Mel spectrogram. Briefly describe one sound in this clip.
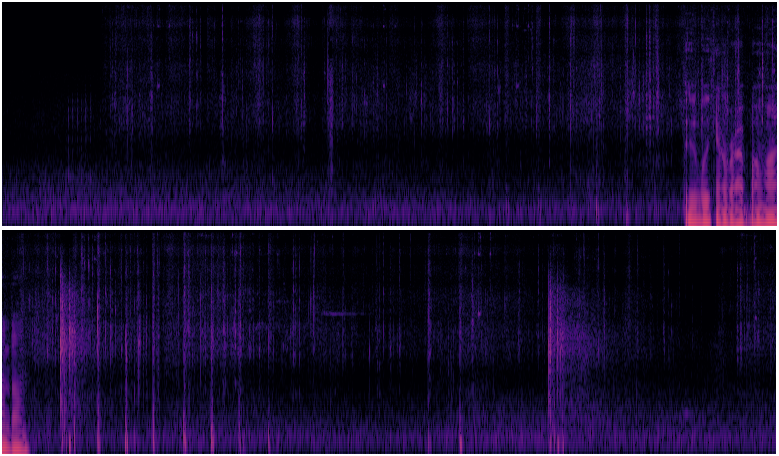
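Footsteps rustle through brush and grass.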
